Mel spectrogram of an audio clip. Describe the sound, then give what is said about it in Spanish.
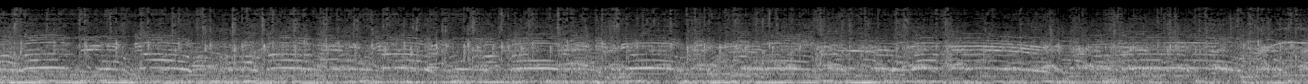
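A large crowd in the Plaza de Luceros, Alicante, during the Hogueras festival shouts and chants at president Carlos Mazón, "Mazón, dimisión" alternating with "asesino", "mentiroso" and "presidente"; many voices overlap in a loud, dense roar with rising and falling yells, steady throughout with no pauses. “Lo oyen gritos de Mazón, dimisión, alternados con los de asesino, mentiroso y otros de presidente.”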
